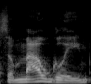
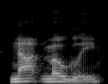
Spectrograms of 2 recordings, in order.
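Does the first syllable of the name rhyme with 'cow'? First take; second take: yes; no. First: The first syllable rhymes with 'cow'. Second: The first syllable does not rhyme with 'cow'. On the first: The speaker calls it right. "Rhyming with cow" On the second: The speaker calls it wrong.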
